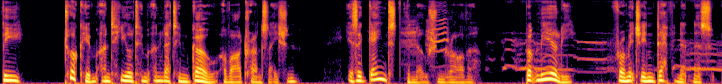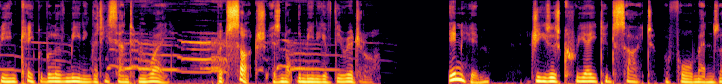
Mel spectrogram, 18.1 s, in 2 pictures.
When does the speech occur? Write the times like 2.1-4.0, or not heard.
0.0-3.7, 4.3-6.0, 6.5-13.7, 14.6-18.0.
